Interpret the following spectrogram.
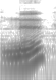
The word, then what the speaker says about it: me: Le terme sumérien qui exprime le mieux cette réalité est « me », prononcé « me », un mot dont la traduction est notablement difficile et qui a fait l'objet de nombreux débats parmi les assyriologues.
